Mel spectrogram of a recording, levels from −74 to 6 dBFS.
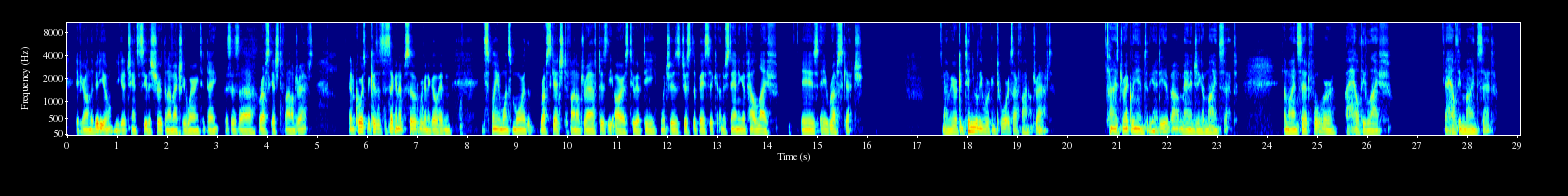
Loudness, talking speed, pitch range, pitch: -25 LUFS, 190 wpm, 90-100 Hz, 95 Hz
